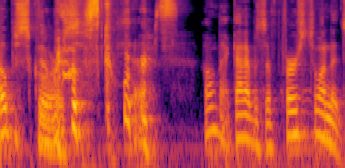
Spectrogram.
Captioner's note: laughing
